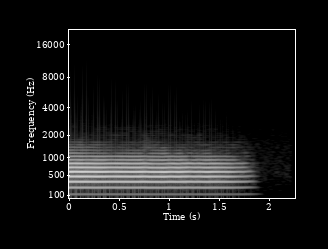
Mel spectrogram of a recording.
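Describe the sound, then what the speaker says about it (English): Trombone sounding B flat in first position: one loud, steady, warm brass tone with strong harmonics, held for about two seconds before fading out, solo with no talking. "B flat sounds like this."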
